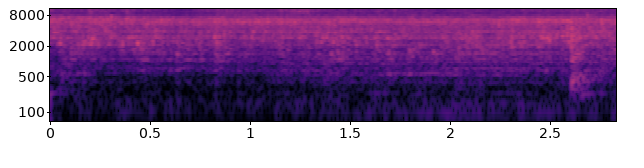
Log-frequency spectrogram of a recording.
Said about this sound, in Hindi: इतना से हम पानी डालेंगे इसमें, तो चाशनी को रेडी करेंगे।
